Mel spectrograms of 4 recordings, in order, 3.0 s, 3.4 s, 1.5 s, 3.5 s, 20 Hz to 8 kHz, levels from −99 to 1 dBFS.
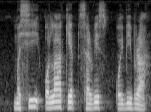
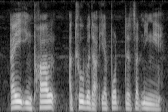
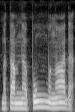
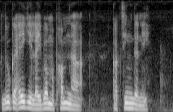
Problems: none marked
